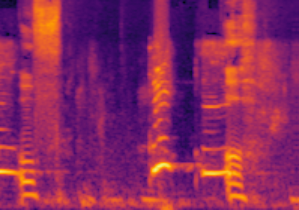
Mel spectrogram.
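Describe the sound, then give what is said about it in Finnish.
A human voice imitates a cuckoo: a few short, clear hooting notes with gliding, falling pitch, sung in separate bursts with brief gaps and faint breathy noise between them. “Niin autenttinen oli tuo teidän käki. Pistetään vielä kerran.”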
